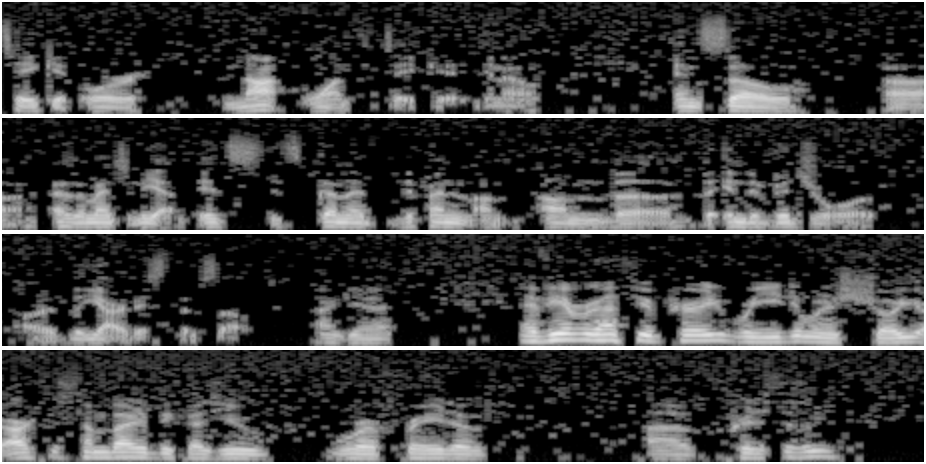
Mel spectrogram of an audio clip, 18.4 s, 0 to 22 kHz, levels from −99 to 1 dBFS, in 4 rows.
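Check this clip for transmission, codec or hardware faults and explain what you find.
One processing fault runs through the whole clip: overdone noise removal. Throughout, a noise reduction stage set far too strong pulls any frequency band near its noise estimate down to nothing, taking quiet parts of the speech with it. Pauses fall to near silence sprinkled with twinkling specks. Unlike low-bitrate codec swirl, the damage is worst where the signal sits close to the noise floor, in gaps and soft syllables, rather than spread evenly.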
